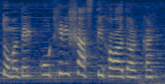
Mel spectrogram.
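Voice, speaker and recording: A woman acts a righteous young daughter in a cartoon melodrama. She is high-pitched and quick, indignant and insistent, with music playing behind her. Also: lightly acted.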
